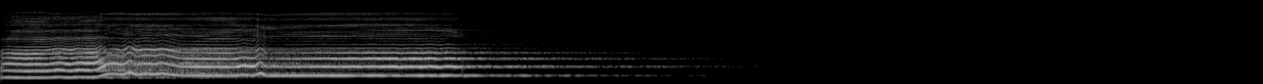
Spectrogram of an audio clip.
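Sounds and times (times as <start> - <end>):
Carnatic woman singing alaps in Phrygian mode: 0.0 - 5.7.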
